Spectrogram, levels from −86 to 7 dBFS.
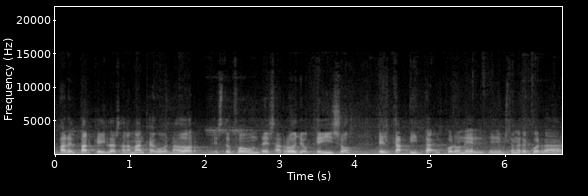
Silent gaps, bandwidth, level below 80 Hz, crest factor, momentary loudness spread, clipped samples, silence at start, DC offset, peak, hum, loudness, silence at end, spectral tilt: none; 14.5 kHz; -76 dBFS; 20 dB; 6 LU; under 0.1%; 0 s; under 0.1%; -4 dBFS; none; -24 LUFS; 0 s; -6 dB/octave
